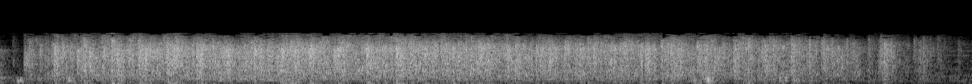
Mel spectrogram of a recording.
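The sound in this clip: Sustained audience applause welcomes a speaker at a conference, a dense, even wash of clapping that holds steady throughout and thins out slightly in the final second.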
